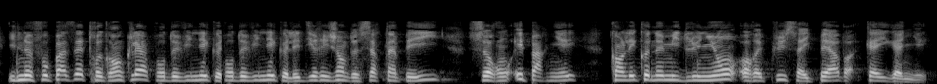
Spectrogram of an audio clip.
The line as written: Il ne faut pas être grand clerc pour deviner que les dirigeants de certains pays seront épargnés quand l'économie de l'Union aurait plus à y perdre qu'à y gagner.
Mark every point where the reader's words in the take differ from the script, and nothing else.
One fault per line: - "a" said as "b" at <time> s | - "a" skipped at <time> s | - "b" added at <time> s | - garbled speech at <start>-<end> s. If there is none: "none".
- "pour deviner que" added at 2.2 s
